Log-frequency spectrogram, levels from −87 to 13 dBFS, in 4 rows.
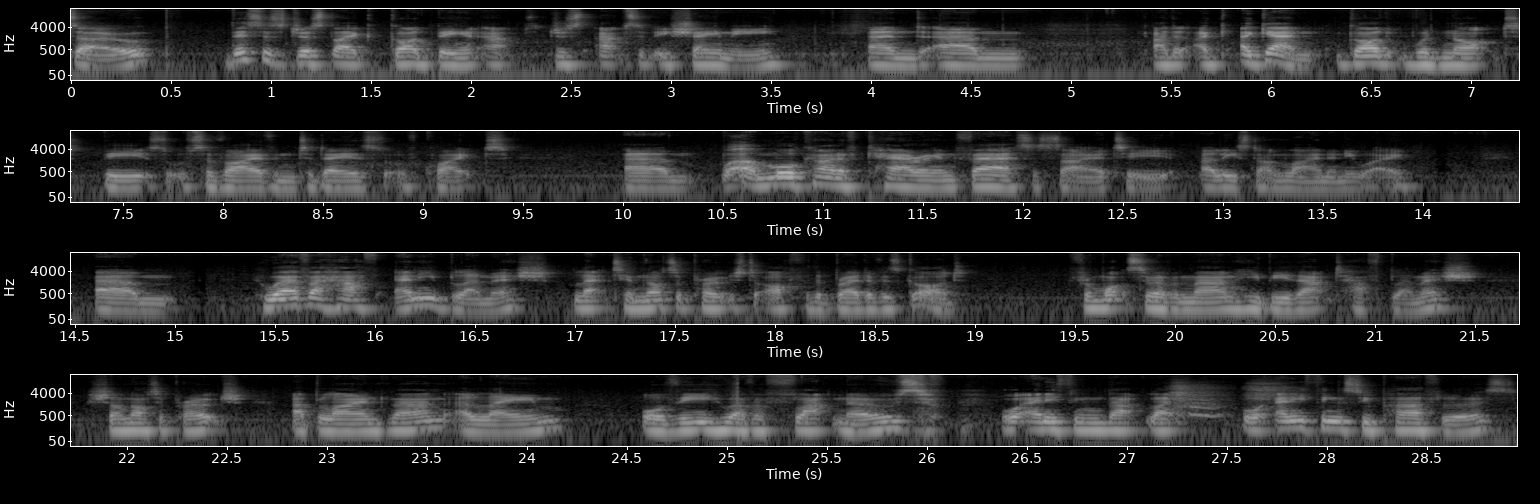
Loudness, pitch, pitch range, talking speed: -34 LUFS, 130 Hz, 115-140 Hz, 180 wpm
